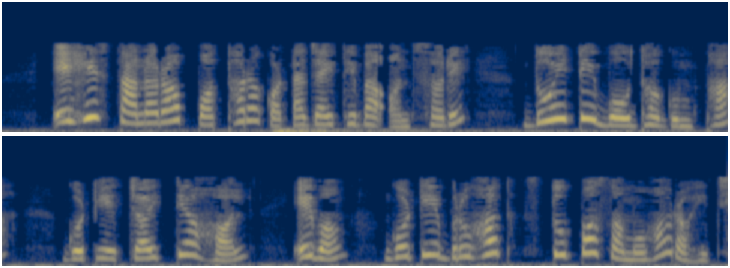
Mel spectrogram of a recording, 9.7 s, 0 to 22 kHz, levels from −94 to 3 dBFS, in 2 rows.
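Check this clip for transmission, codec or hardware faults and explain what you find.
Two codec faults are audible in the speech.

Throughout, the top end is missing above 5.8 kHz and the sound is plainly watery, the likely result of MP3 compression, consistent with about 24 kbps, where weak frequency lines drop out.

At 5.45 s, pre-echo: quantisation noise spread across the block smears about 16 ms of hiss ahead of a sharp attack, softening it.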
